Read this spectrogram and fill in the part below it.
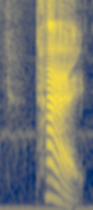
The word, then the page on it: tai: Chinese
